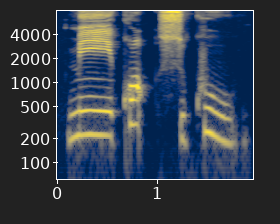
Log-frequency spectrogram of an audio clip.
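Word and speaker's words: Mereko sukuu: The next example is number 4 says, Mireko suku. Mireko suku. But when you are mentioning or pronouncing it, you will say meko suku.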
